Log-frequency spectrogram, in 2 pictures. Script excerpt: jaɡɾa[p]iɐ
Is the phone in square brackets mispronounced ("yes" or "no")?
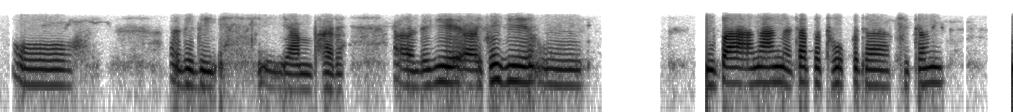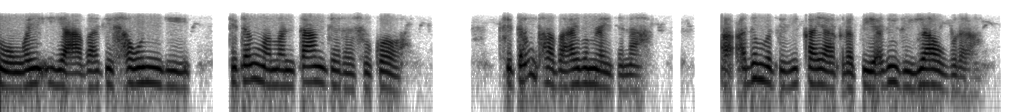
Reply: no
